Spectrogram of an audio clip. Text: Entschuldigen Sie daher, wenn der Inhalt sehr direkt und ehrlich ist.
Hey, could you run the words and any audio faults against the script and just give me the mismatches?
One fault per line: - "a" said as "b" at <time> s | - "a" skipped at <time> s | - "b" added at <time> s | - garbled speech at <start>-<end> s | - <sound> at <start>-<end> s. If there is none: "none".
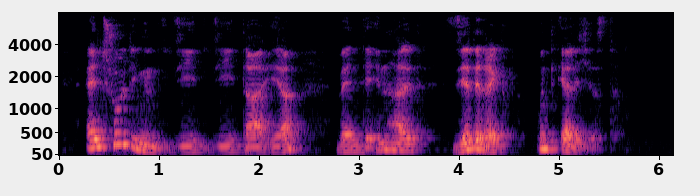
- "Sie" added at 1.4 s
